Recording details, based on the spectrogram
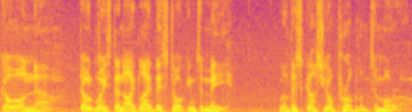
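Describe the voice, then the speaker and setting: An actor playing a calm, kindly druid in a video game, speaking in an unhurried, reassuring manner. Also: male voice, fairly low pitch, slight background noise, lightly acted. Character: calm, kindly male nature-loving druid. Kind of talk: video game dialogue acting.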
